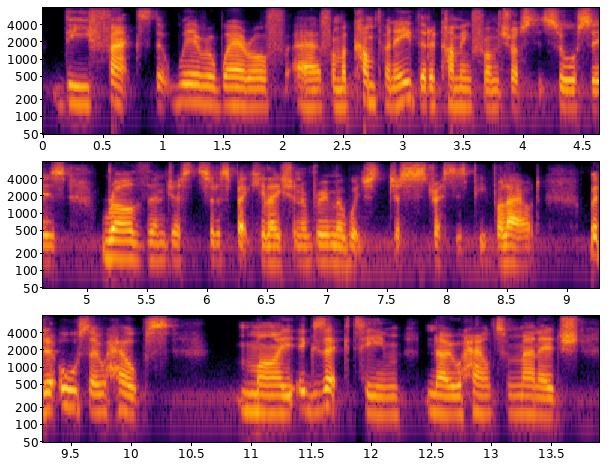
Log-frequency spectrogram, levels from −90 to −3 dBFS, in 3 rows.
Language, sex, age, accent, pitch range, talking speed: English, female, 40-59, British, 150-180 Hz, 175 wpm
